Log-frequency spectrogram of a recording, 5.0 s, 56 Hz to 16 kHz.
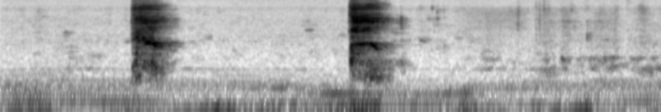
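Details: Cat coughing, recorded to show the vet, possibly asthma: two short, harsh, dry cough bursts about 1.5 seconds apart over low room hum.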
